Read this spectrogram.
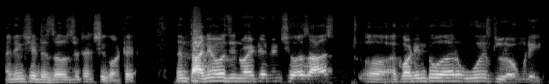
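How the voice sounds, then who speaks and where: A man's voice: mid-range voice, fast talker, rough recording. Rambling male reviewer. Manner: rambling, opinionated, mixes in Hindi words. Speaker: show reviewer. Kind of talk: casual spoken review.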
